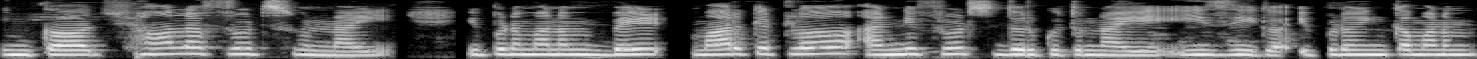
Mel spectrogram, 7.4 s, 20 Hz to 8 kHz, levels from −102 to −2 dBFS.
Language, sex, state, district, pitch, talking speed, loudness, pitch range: Telugu, female, Andhra Pradesh, Krishna, 245 Hz, 115 wpm, -15 LUFS, 235-270 Hz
